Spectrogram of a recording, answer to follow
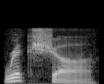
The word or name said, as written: rickshaw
